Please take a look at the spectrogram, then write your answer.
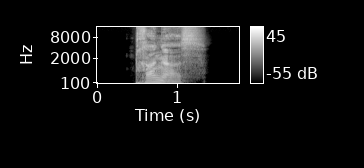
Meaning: genitive singular of Pranger
- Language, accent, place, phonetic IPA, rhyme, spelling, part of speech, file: German, Germany, Berlin, [ˈpʁaŋɐs], -aŋɐs, Prangers, noun, De-Prangers.ogg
